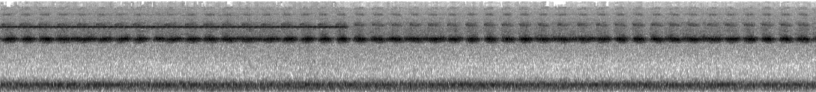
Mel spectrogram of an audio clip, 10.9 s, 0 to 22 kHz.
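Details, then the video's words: Insects calling before dawn at 05:00 on 25 August 2019 in Yugawara, Kanagawa, Japan, beside candle light: steady, rapidly pulsed high chirping, about two pulses a second, with a second thin continuous whine higher up fading out midway. "Sounds of insects with candle light.☆ろうそくの灯りと虫の声"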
